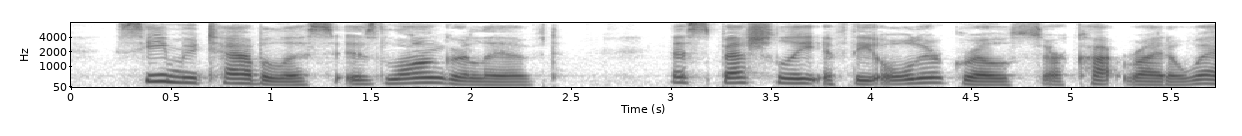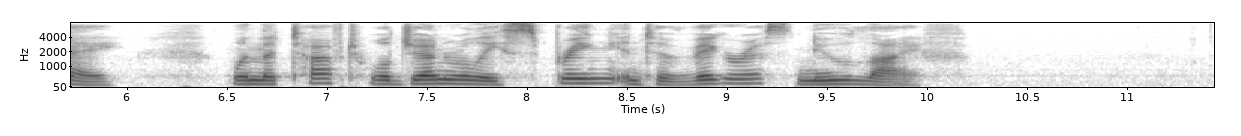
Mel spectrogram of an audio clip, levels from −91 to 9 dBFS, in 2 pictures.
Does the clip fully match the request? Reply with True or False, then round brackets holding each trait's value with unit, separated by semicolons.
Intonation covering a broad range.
True (5.8 semitones)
